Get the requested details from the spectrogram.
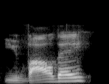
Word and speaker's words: Uvalde: And these cops in this place, let's see if I say it right. The Uvalde Police Department. Am I saying it correct? Everyone? Yes.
